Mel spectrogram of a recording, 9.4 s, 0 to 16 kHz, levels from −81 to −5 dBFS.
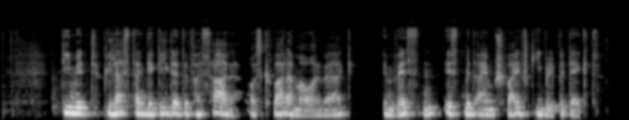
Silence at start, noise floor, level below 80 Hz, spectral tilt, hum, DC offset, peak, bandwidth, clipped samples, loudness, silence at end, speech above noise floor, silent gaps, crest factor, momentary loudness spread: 0.8 s; -53 dBFS; -60 dBFS; -7.5 dB/octave; none; under 0.1%; -6 dBFS; 7.4 kHz; under 0.1%; -24 LUFS; 0.5 s; 30 dB; none; 18 dB; 10 LU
